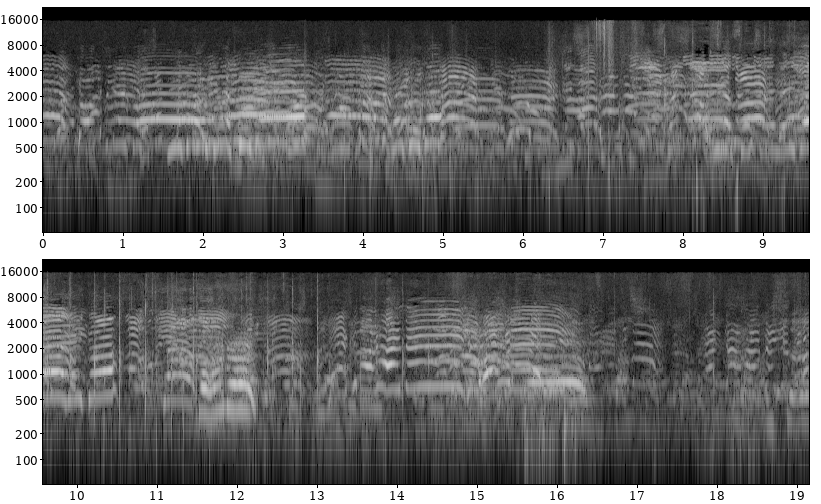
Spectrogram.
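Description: Several spectators' voices shouting and cheering at once, overlapping throughout, loudest in a few bursts and dropping away near the end.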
